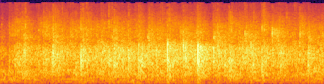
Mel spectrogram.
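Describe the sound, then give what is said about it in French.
A crowd applauds Pasteur Robert, clapping steadily and densely, a continuous patter of many hands with a few sharper claps standing out, sustained at an even moderate level with no voices on top. “Est-ce qu'on peut l'applaudir maintenant?”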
